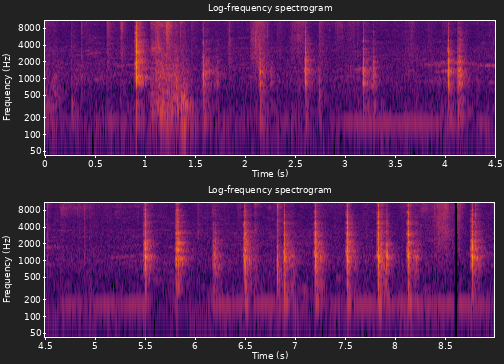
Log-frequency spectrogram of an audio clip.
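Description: Kitchen knife chopping boiled pork liver on a cutting board: sharp knocks of the blade on the board, scattered at first, then a steady run of about four chops a second in the second half.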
